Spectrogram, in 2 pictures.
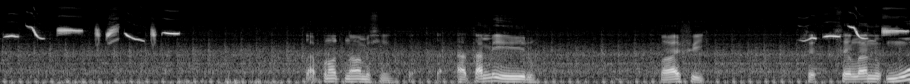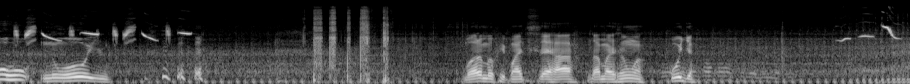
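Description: Small birds chirp in short, high, sliding whistles.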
